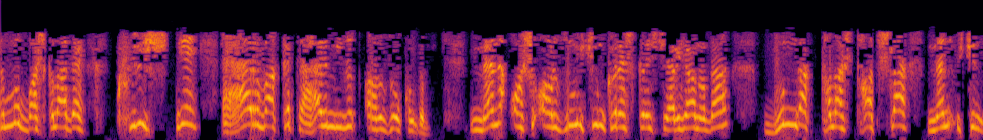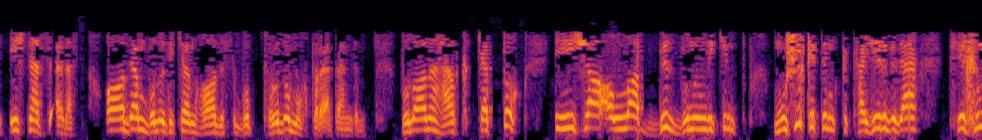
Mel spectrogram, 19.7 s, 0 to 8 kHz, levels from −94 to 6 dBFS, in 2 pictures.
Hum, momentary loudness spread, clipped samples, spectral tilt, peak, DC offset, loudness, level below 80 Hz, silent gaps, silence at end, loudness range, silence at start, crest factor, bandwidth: none; 8 LU; under 0.1%; -10 dB/octave; 0 dBFS; under 0.1%; -16 LUFS; -56 dBFS; none; 0 s; 2 LU; 0 s; 16 dB; 4.1 kHz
